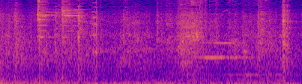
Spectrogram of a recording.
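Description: A double-stack intermodal freight train rolling past on jointed track, its wheels rumbling steadily on the rails. A few sharp metallic clanks and creaks come from the well cars, and a short high wheel squeal sounds about four seconds in.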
